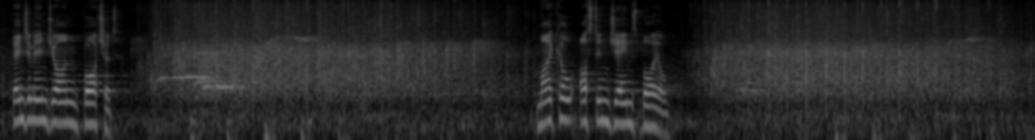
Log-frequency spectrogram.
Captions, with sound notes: Benjamin John Borchard. (AUDIENCE CHEERING) (AUDIENCE APPLAUDING) Michael Austin James Boyle. (AUDIENCE APPLAUDING)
